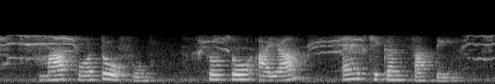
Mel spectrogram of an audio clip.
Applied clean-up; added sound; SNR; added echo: none; Livestock, farm animals, working animals; 13 dB; none.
